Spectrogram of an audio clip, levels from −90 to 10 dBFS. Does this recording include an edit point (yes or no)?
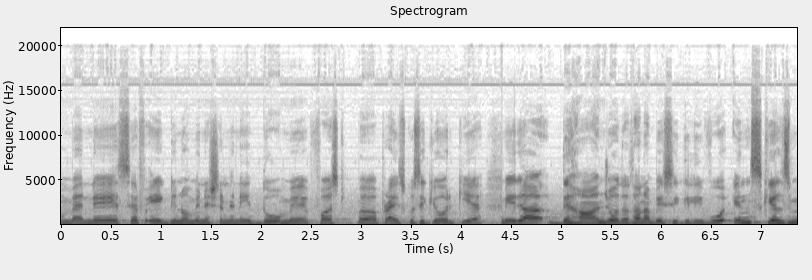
yes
